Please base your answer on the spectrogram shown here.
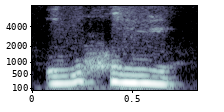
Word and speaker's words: UHU: I love the English pronunciation of yoo-hoo. Sounds for me like yoo-hoo. Yes. And I have been in New Zealand for 23 years by now, I think. And yes, it's uhu in German. And it's yes, and usually I would say uhu.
